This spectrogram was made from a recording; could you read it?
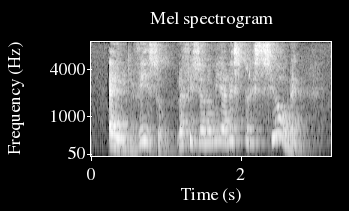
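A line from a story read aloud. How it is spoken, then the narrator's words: Exclaiming. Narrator (Italian): esclamò il signor Pike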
